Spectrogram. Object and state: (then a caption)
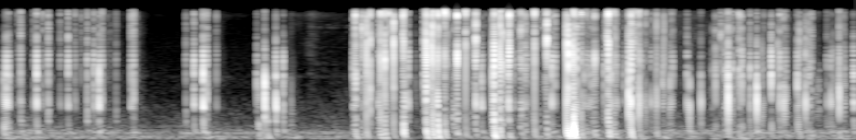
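Plastic phone case. Long acrylic nails tap and scratch the back of a smartphone in a shiny silver, chrome-finish, quilted diamond-pattern plastic case, mounted upright on a tripod holder. The hard, hollow-backed case gives rapid, dry, bright clicks and crackly scratches in dense bursts, with a brief quieter pause near the start.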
